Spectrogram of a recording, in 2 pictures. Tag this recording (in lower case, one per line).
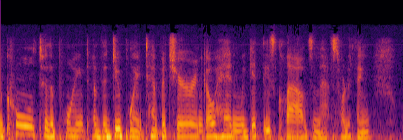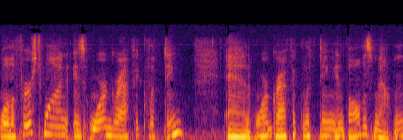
speech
